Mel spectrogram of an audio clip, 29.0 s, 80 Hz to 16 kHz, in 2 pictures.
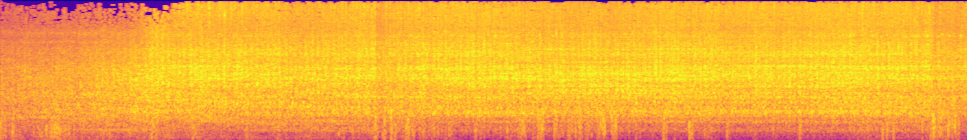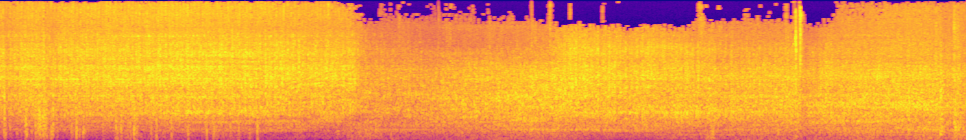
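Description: International DT466 inline-six diesel engine idling steadily, heard close up. It dips briefly in loudness about two-thirds of the way through.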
